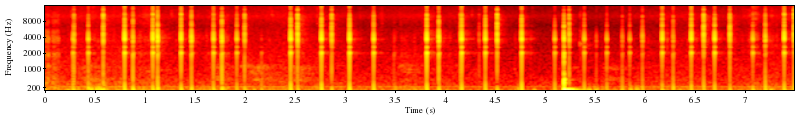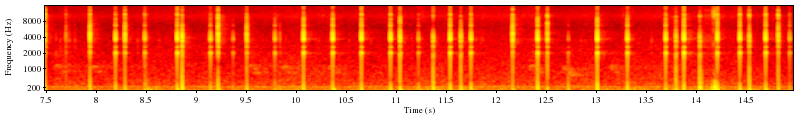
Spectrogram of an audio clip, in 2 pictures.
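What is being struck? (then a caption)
Small plastic container. A small, hollow, translucent purple plastic container or lid, held in one hand, is tapped and scratched with long fingernails. Dozens of quick, bright clicks sound over a faint scratching hiss, with a duller thump partway through.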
